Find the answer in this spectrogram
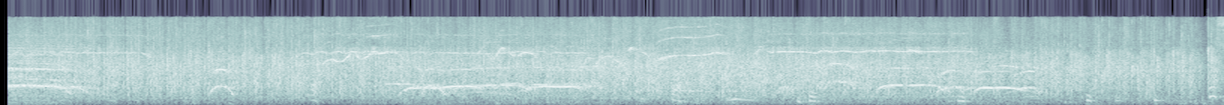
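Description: Studio audience applauding, with voices calling out over the clapping, easing off slightly near the end.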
